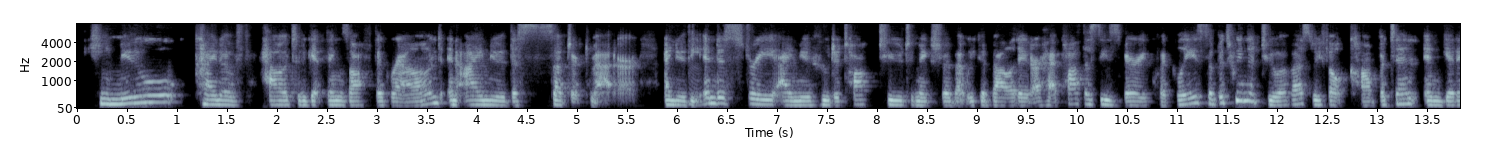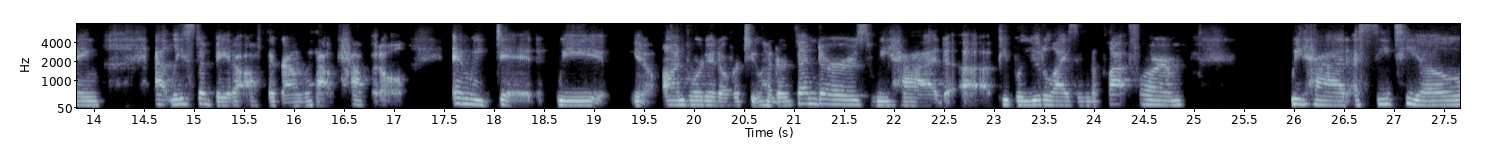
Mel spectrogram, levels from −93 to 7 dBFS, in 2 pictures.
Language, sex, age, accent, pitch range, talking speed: English, female, 20-39, American, 140-175 Hz, 170 wpm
